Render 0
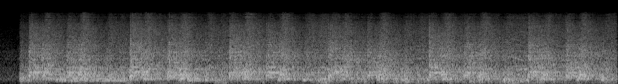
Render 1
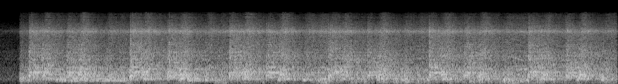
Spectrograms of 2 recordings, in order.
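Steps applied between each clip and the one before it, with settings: bell 4700 Hz +14.5 dB 0.3 oct; gain +5.5 dB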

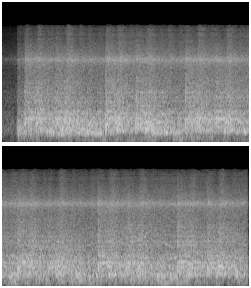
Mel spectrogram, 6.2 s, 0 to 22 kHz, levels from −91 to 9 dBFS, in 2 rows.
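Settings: echo 0.155 s -6.5 dB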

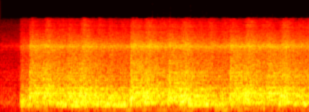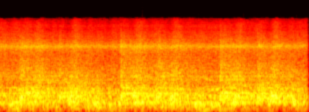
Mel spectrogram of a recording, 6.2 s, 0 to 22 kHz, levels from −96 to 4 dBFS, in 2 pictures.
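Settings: speakerphone echo 0.21 s, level -24 dB

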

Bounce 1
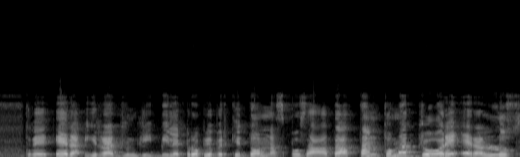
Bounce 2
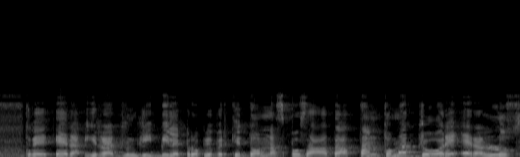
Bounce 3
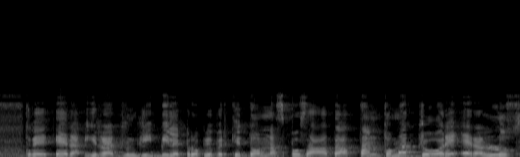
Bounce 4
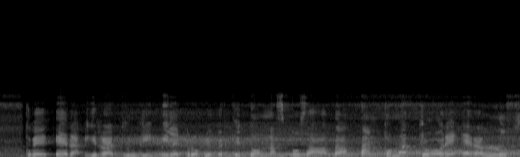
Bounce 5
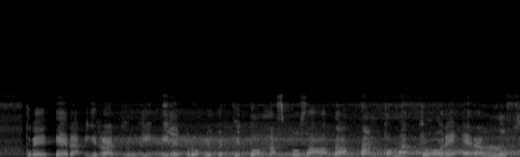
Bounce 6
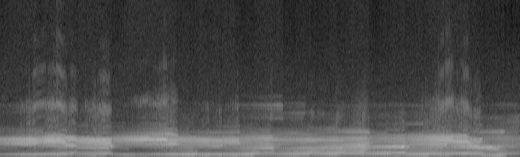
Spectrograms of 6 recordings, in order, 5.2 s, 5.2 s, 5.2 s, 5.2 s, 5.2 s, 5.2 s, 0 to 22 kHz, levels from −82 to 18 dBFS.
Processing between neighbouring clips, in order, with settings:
compressor, threshold -28 dBFS, peak gain reduction 14 dB; gain -2.5 dB
notches 60/120/180/240/300 Hz
bloom reverb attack 1.34 s, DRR 5.5 dB
HPF 390 Hz 24 dB/oct; gain -4.5 dB
spectral swells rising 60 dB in 1.66 s; band shelf 2200 Hz +14 dB; sample leveller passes 3

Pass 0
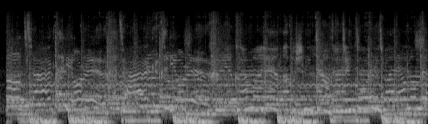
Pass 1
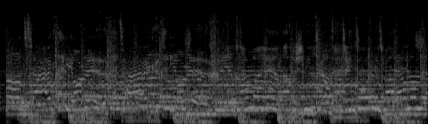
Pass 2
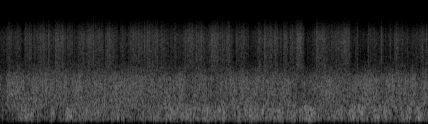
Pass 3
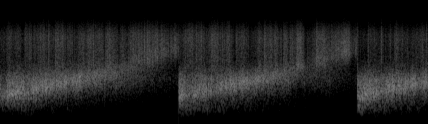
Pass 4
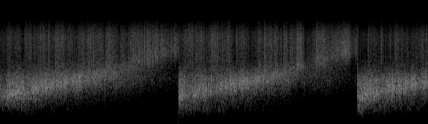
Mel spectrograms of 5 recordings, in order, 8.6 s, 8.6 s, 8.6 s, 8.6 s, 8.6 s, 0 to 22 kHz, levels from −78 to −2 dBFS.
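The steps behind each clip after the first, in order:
HPF 280 Hz 6 dB/oct; comb 5 ms, depth 64%; limiter -27 dBFS, peak gain reduction 9.5 dB; gain -5 dB
noise vocoder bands 3; high shelf 5800 Hz +7 dB; fast leveller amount 70%; gain -3.5 dB
LFO high-pass saw up 0.28 Hz 790–4800 Hz; gain -1.5 dB
AM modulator 280 Hz, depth 15%; gain +1.5 dB

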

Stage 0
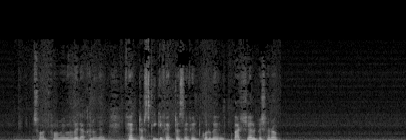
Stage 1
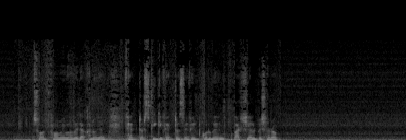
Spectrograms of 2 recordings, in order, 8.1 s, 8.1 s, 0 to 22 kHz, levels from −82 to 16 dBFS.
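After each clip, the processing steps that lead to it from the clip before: compressor 4:1, threshold -26 dBFS, peak gain reduction 12.5 dB; limiter -23.5 dBFS, peak gain reduction 10.5 dB; gain -2 dB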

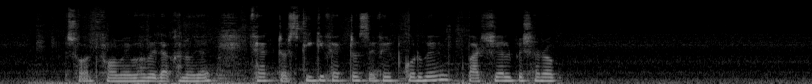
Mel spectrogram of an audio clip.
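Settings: dynamic EQ 400 Hz, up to +6 dB, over -50 dBFS, Q 1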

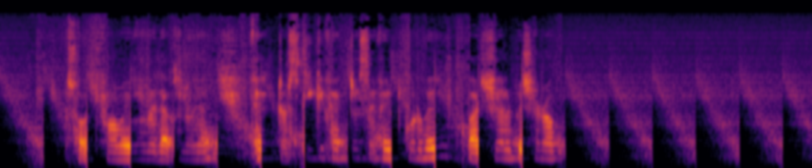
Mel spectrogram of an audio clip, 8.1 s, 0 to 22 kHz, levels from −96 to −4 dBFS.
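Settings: LFO high-pass saw down 2.3 Hz 380–4300 Hz; gain -2.5 dB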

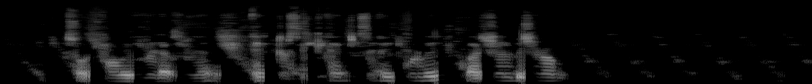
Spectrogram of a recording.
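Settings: spectral dilation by 60 ms; spectral noise reduction 10 dB

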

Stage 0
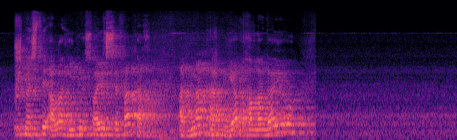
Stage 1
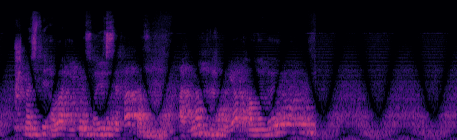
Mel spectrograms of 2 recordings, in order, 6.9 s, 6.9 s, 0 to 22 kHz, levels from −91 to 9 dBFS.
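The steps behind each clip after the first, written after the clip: reverse; compressor 5:1, threshold -30 dBFS, peak gain reduction 14 dB; reverse; buzz 400 Hz, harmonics 19, -58 dBFS -5 dB/oct; photocell phaser 1.2 Hz; gain -3.5 dB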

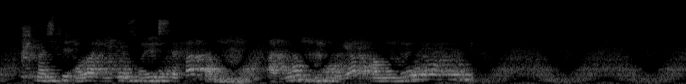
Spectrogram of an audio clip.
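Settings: air absorption 100 m; gain +1 dB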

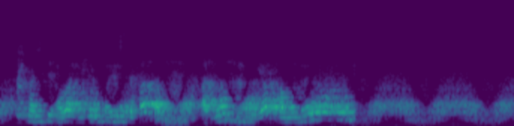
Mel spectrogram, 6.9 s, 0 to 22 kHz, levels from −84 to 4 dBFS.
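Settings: band-pass 600 Hz, Q 2.2; gain +3.5 dB

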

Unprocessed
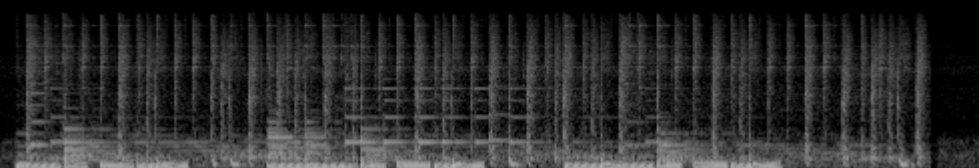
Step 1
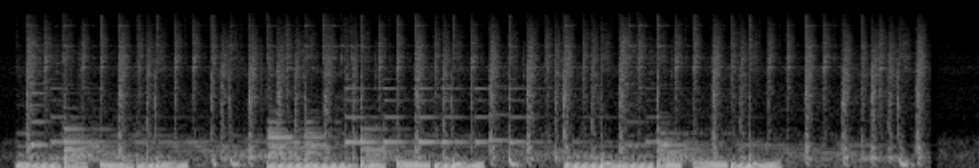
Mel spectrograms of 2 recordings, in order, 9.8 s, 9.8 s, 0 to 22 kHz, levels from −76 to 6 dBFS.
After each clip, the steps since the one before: high shelf 11000 Hz -7.5 dB; gain +2 dB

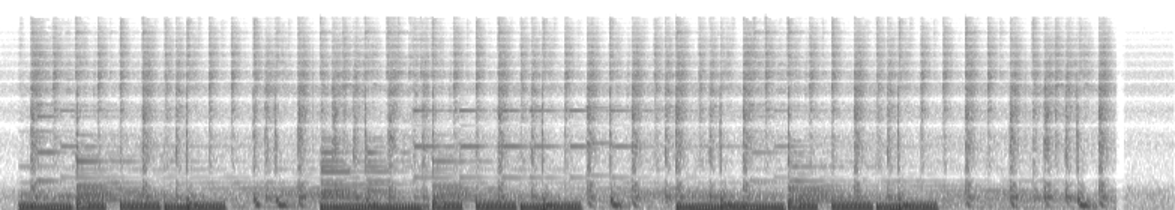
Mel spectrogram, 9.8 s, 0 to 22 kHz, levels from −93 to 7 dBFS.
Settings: comb 0.8 ms, depth 84%; gain -7.5 dB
